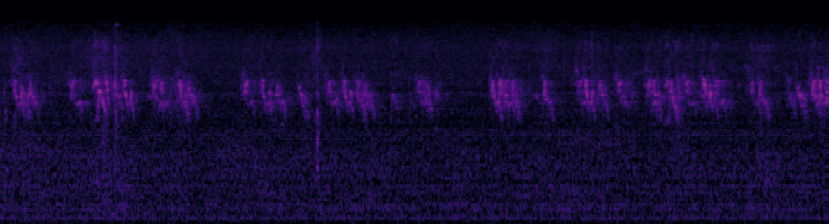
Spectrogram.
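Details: Swallows filmed at Wicken Fen, a busy run of high, thin twittering notes in clustered bursts for about eight seconds, with a continuous low hum beneath.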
